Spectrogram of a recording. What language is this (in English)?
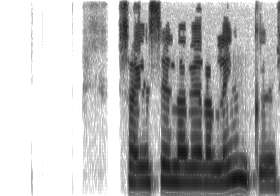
Icelandic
